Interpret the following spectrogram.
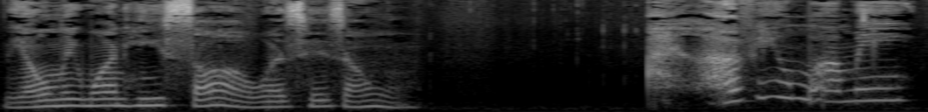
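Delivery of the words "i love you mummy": put-on high, soft, tender child voice; little kitten son. A narrator's reading. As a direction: say it small and sweet to mama. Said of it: "said Skippy John Jones".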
